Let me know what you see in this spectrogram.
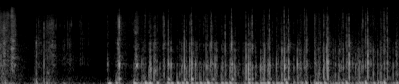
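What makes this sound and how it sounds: A dark speckled, solid foam block is held close and scratched quickly with fingers and nails. After a brief quieter second, a dense run of fast, crinkly, crunching scratches follows, with a heavy low thump under each stroke and a short dry finish with no ring.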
